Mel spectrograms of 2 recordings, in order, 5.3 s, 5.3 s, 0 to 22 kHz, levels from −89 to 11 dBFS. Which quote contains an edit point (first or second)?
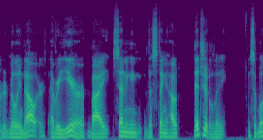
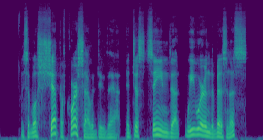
second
